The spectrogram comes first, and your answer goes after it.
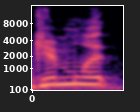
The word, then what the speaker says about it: Gimlet: is a jar of gimlet peanut butter a brand primarily noted for arguments about how to pronounce it according to the manufactury it rhymes with himlet him okay that doesn't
